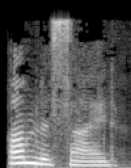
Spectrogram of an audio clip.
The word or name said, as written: omnicide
